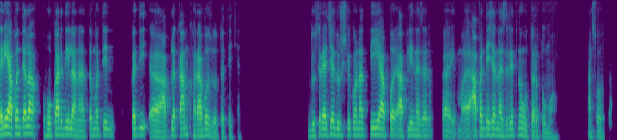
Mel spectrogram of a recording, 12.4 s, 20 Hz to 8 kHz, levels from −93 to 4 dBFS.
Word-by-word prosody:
तरी 150 +5 +7
आपण 160 +1 +8
त्याला 155 0 +7 0.2
होकार 145 +3 +3
दिला 135 -3 +3
ना, 110 -1 -3
तर 125 - -1
मग 130 +1 -4
ते 140 - -1 0.5
कधी 135 +2 0
अ, - - -3
आपलं 110 +4 +1
काम 135 +2 +2
खराबच 120 0 0
होतं 95 -1 -8
त्याच्यात. 90 +1 -18 1.4
दुसऱ्याच्या 135 +4 +1
दृष्टिकोनात 135 0 -3
ती 145 +1 +1
आप 130 -1 +4
आपली 130 +1 0
नजर 125 -1 -4 0.3
आय 110 -3 -4
म 115 - -14
आ 120 - -1
आपण 140 +3 +1
त्याच्या 140 0 0
नजरेतून 130 +2 -4
उतरतो 110 -4 -6
मग, 85 -2 -13 0.7
असं 105 0 -11
होतं. 95 -4 -14
130 Hz, 155 wpm, -23 LUFS, 115-140 Hz, 1.4 s, आपण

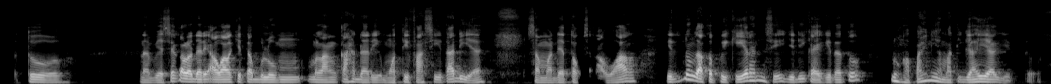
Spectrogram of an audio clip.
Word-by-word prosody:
Betul. 100 -3 -2 0.7
Nah, 100 - -3
biasanya 105 +8 -1
kalau 130 -3 +8
dari 115 -1 +5
awal 115 0 +7
kita 115 - 0
belum 110 0 0
melangkah 110 +1 0
dari 105 -1 -2
motivasi 100 +1 -3
tadi 125 -2 +2
ya, 100 - -2 0.5
sama 100 -1 -3
detoks 100 0 -4
awal, 115 +11 0 0.3
itu 120 0 -1
tuh 230 - +3
nggak - - +6
kepikiran 125 +9 +2
sih. 130 -2 -3
Jadi, 110 +3 -1
kayak 100 -1 +1
kita 110 0 -1
tuh, 180 +1 -4 0.2
"Duh 160 - +1
ngapain 115 - -2
ya, 160 - 0
mati 110 +1 -4
gaya." 120 +2 +4
Gitu. 90 -4 -13
110 Hz, 175 wpm, -23 LUFS, 100-125 Hz, 0.7 s, kalau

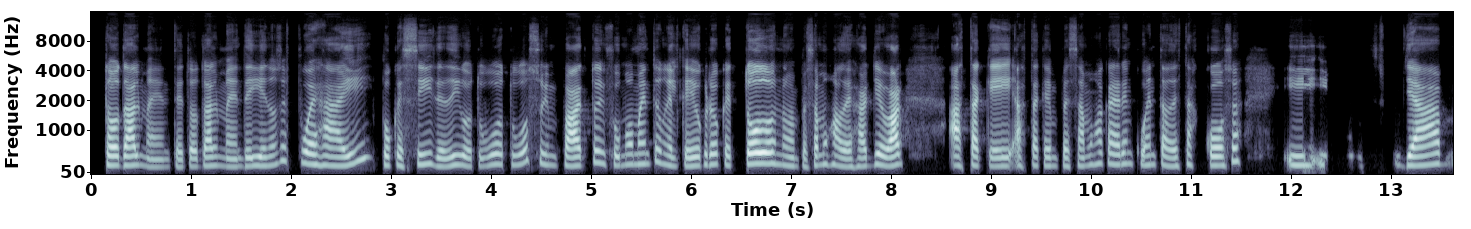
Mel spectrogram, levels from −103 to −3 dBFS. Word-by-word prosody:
Totalmente, 190 -5 +2
totalmente. 190 0 -2
Y 200 0 0
entonces, 215 +10 -6
pues 235 -5 +2
ahí, 215 - 0
porque 205 -1 -2
sí, 225 +6 -4
te 180 -1 -2
digo, 205 -1 -2
tuvo 220 +6 -5
tuvo 235 +6 -5
su 250 -5 -9
impacto. 200 +3 +3
Y 255 - -3
fue 205 - -4
un - - -16
momento, 235 +4 -3
en 250 - -9
el 200 -3 -4
que 185 - -1
yo 200 - 0
creo, 230 +1 -1
que 210 - -4
todos 245 +1 +9
nos 210 -4 -5
empezamos 200 +5 -5
a 210 - 0
dejar 185 +1 -2
llevar, 220 -1 +5 0.4
hasta 205 0 +3
que 190 0 -1
hasta 205 - -4
que 195 0 -5
empezamos 190 +4 -6
a - - -4
caer 235 -2 0
en 245 -1 -10
cuenta 215 -2 -4
de 185 - -1
estas 210 +3 -9
cosas. 205 +9 0 0.4
Y 210 - -4 0.6
y 215 - -20
ya 210 +3 +6
210 Hz, 200 wpm, -24 LUFS, 190-230 Hz, 0.6 s, todos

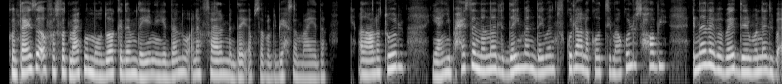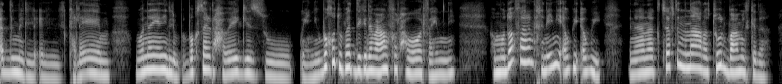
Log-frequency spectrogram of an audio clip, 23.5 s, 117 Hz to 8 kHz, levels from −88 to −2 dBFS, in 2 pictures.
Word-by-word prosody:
كنت 210 0 +2
عايزة 235 +2 +5
أفضفض 220 -2 -1
معاك 195 +4 +1
من 230 - +4
موضوع 195 -1 +3
كده 205 -1 -1
مضايقني 185 -2 0
جدًا، 190 +5 -2
وأنا 200 0 -4
فعلًا 195 -1 -1
متضايقة 175 -2 -4
بسبب 175 -1 -10
اللي 165 0 -10
بيحصل 180 +1 -7
معايا 165 0 -8
ده، 175 +2 -12 0.5
أنا 195 -1 +1
على 200 +2 +2
طول 265 +5 +1 0.4
يعني 185 +3 +1
باحس 260 +6 -2
إن 260 -4 +6
أنا 240 +2 +3
اللي 235 -3 0
دايمًا، 250 +5 +3
دايمًا 225 +3 0
في 235 - -15
كل 250 +1 +1
علاقاتي 220 -4 -1
مع 205 -1 -3
كل 280 +8 0
أصحابي 290 -1 -2 0.4
إن 240 +3 +3
أنا 295 - +5
اللي - - +5
بابادر 225 -1 +3
وأنا 220 +2 +2
اللي 225 -2 0
باقدم 210 +1 -1
ال 175 -4 -5
الكلام 180 +4 -5 0.4
وأنا 220 +4 +3
يعني 245 0 +4
اللي 210 -4 +2
ب 170 - -7
باكسر 215 +5 0
الحواجز 200 -2 -2
و 170 -2 -5
ويعني 165 +2 -5
وباخد 280 - +2
وبادّي 250 -3 +2
كده 235 0 +3
معاهم 230 +2 +5
في 250 - -6
الحوار 210 -3 0
فاهمني، 195 +3 -5 0.5
فالموضوع 220 +10 +3
فعلًا 365 -2 +1
خانقني 255 +3 0
أوي 245 +4 -2
أوي 215 -5 -2 0.4
إن 190 - -4
أنا 210 +3 +1
اكتشفت 280 +6 -3
إن 295 -3 +4
أنا 270 0 +4
على 230 -3 +1
طول 270 +5 +1
باعمل 220 0 +2
كده، 175 -4 -8
215 Hz, 180 wpm, -23 LUFS, 190-245 Hz, 0.5 s, إن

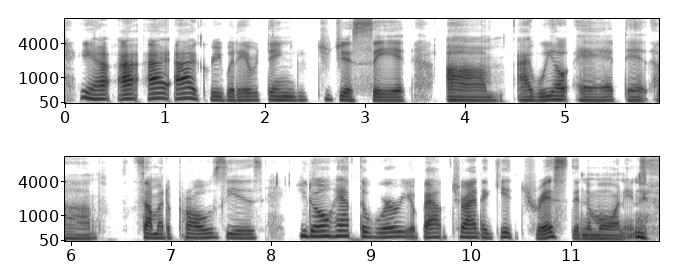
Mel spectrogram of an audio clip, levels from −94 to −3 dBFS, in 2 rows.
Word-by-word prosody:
Yeah. 175 -6 +2
I 180 +2 +7
I 195 0 +5
I 200 +2 +6
agree 145 -6 -4
with 130 0 -3
everything 135 0 -3
you 170 - -9
just 140 -4 -1
said, 125 -2 0 0.4
um, 125 -2 +1 0.2
I 130 +1 0
will 145 +3 +1
add 125 -1 -3
that, 125 -1 -4
um, 125 0 -6 0.4
some 145 0 +2
of 145 - -1
the - - -6
pros 155 0 -1
is 140 -1 -3 0.3
you 220 -2 +1
don't 205 0 +4
have 210 0 +2
to 190 - +1
worry 175 +2 0
about 170 0 +1
trying 170 -2 +3
to 160 -2 -2
get 165 +1 -5
dressed 145 +1 +1
in 130 -1 -1
the 120 - 0
morning. 120 - +1
145 Hz, 170 wpm, -26 LUFS, 130-175 Hz, 0.4 s, I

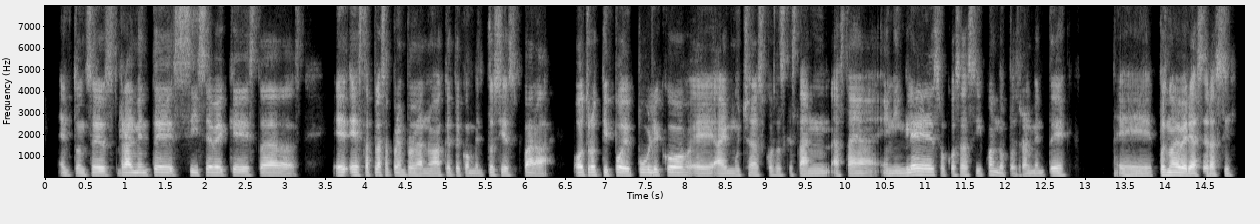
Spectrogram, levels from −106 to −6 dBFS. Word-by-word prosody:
Entonces, 115 0 -1
realmente 125 -1 +2
sí 125 +3 -5
se 125 +1 0
ve 120 -1 +1
que 120 -2 0
estas 115 -2 0 0.4
e 125 - +4
esta 130 +1 +1
plaza, 130 0 -1
por 125 - -1
ejemplo, 115 -1 -3
la 105 -1 +1
nueva 105 +1 -2
que 115 - -5
te 110 - -4
comento, 100 +4 -5
si 115 0 -4
es 110 0 -6
para - - +1 0.3
otro 125 -1 +3
tipo 125 0 +2
de 105 -2 +4
publico, 125 -1 +2
eh, 100 -1 0
hay 100 +1 +1
muchas 110 +1 -5
cosas 110 -2 -8
que 105 - -16
están 100 -1 -2
hasta 95 -2 -2
en 100 -1 -6
inglés 140 +7 +3
o - - -8
cosas 105 +1 -2
así 105 0 -8
cuando, 125 -5 -3
pues, - - -9
realmente, 100 +3 -2 0.6
eh, 95 -3 -3
pues 125 0 +2
no 130 - +5
debería 110 -5 +7
ser 105 +1 0
así. 100 0 -3
115 Hz, 180 wpm, -24 LUFS, 100-125 Hz, 0.6 s, debería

